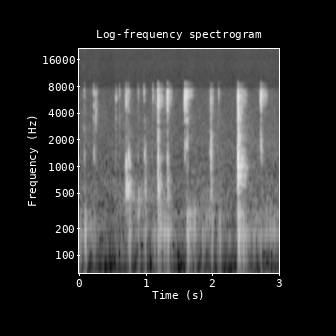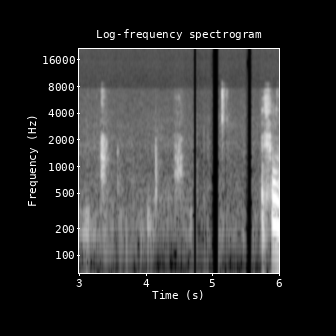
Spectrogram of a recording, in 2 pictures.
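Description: Keys being typed on a computer keyboard: faint, irregular clicks, quickest in the first three seconds, then a few scattered clicks.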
